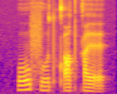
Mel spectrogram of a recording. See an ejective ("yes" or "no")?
yes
